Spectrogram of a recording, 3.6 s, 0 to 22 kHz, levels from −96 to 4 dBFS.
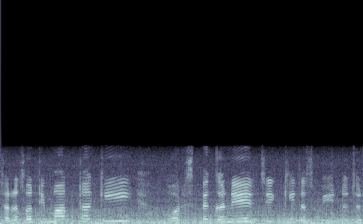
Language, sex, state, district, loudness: Hindi, female, Haryana, Rohtak, -16 LUFS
